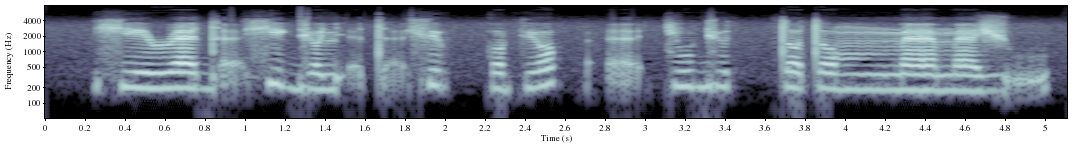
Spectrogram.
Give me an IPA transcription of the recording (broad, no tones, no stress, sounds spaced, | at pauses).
xʲ e ɹ æ d æ̰ xʲ e ɡʲ ɔ lʲ æ̰ t æ̰ xʲ ɔ kː ɔ kʲ ɔ | ʔ æ̰ c u ɡʲ u tː ɔ t ɔ mː æ m æ ʒ ṵ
